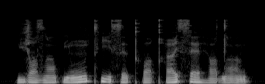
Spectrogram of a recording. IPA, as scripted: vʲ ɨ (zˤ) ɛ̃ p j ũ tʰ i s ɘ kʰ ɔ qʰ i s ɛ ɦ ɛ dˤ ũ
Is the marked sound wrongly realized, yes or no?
no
